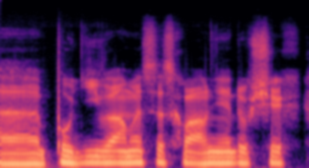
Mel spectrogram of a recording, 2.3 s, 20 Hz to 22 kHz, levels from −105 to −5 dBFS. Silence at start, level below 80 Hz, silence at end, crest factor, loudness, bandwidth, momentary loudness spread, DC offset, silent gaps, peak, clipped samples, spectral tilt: 0 s; -48 dBFS; 0.2 s; 10 dB; -25 LUFS; 12 kHz; 4 LU; under 0.1%; none; -14 dBFS; under 0.1%; -6.5 dB/octave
